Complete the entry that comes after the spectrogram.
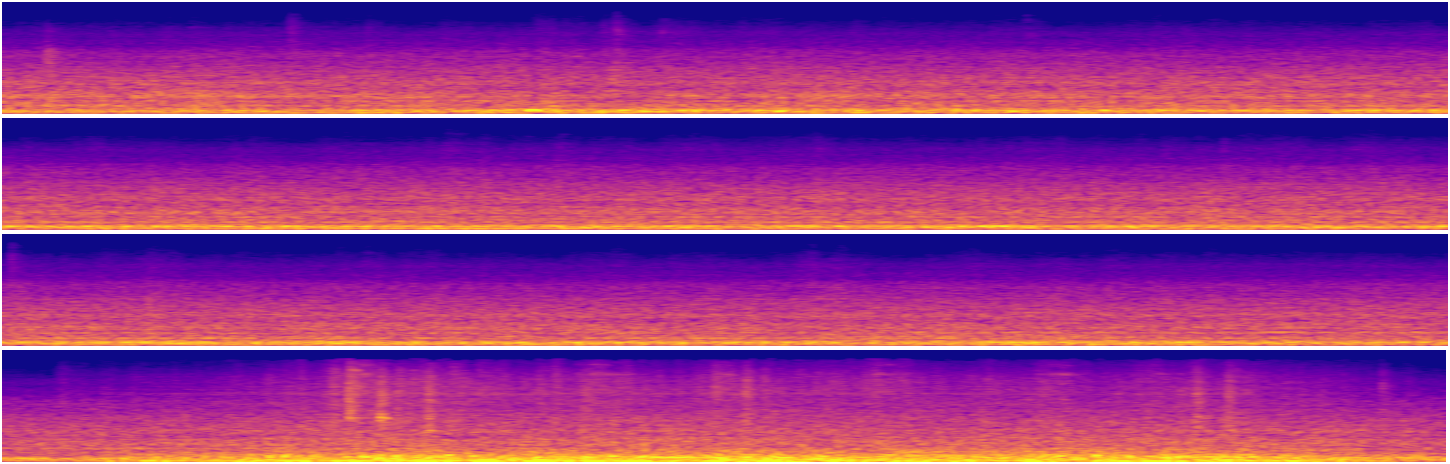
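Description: Train in motion: a steady running rumble with a low hum. About two-thirds of the way through it grows louder for several seconds, with rattling clicks, then settles back.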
